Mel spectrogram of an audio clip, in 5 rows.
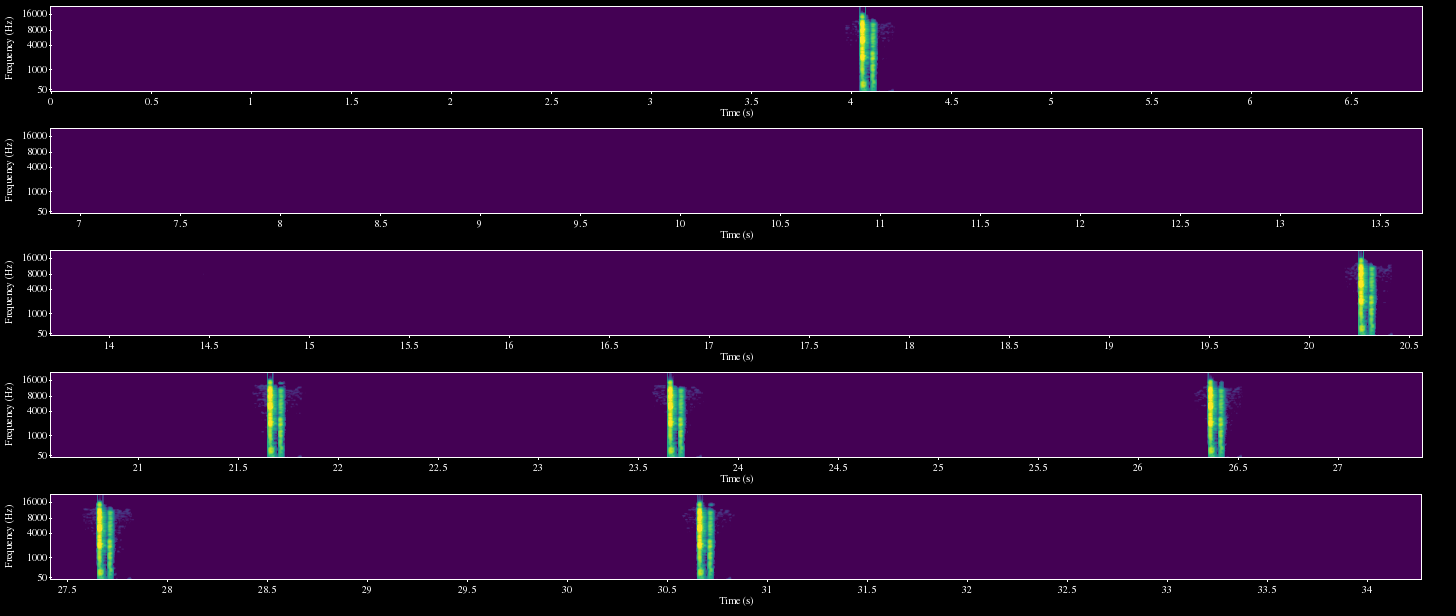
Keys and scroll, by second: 22.7 ctrl+c, 24.6 ctrl+v.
